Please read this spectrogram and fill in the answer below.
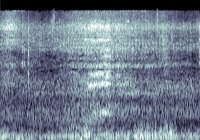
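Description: City street traffic: cars running past with a steady low rumble.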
